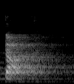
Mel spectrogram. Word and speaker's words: talk: Here L is there but वी कैन नॉट से और वी कैन not pronounce that letter.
